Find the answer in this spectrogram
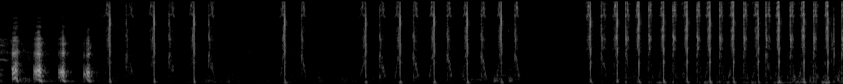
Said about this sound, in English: That is somebody with a pair of scissors cutting.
